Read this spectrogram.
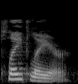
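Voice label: "platelayer", English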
